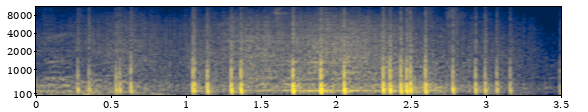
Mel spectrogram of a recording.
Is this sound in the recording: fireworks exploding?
yes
